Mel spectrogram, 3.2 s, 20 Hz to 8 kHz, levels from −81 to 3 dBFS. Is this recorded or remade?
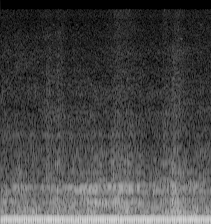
remade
